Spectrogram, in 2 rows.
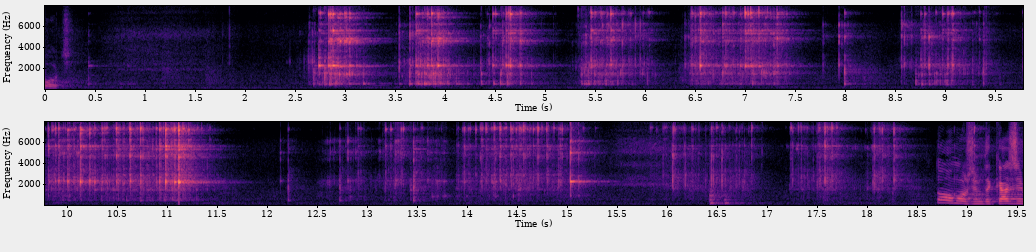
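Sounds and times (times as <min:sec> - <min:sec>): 
speech: 0:00.1 - 0:00.4, 0:18.9 - 0:19.5
small stones poured into a glass jar: 0:02.6 - 0:11.6, 0:12.6 - 0:15.4, 0:16.0 - 0:18.5.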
